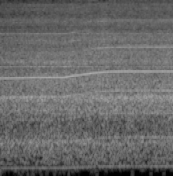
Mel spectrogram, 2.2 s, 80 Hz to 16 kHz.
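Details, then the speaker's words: Valve being lapped with grinding compound, spun slowly by a drill through a hose, on a 2004 Hyundai Sonata cylinder head after a broken timing belt bent the valves. A steady gritty rasp with faint drill whine shows the compound cutting. "You don't have to go real fast because you want to hear it cut. Kind of hear it grinding and"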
